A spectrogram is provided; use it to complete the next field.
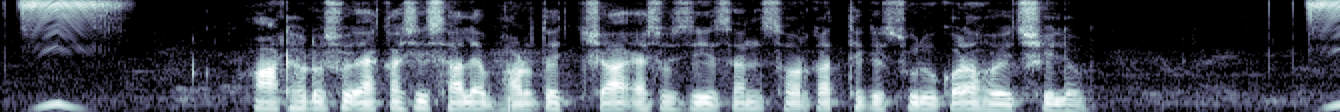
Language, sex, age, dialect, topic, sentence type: Bengali, male, 25-30, Standard Colloquial, agriculture, statement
